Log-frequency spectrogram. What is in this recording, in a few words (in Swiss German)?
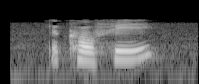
"kaffee", Bas Rhin; vin; café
